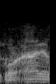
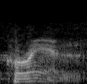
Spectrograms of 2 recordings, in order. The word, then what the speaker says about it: Quran: The book of this religion of Islam, al-Islam properly, it's called in the Quran, al-Islam, is the book called the Quran. The Westerners tend to pronounce that word Koran.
